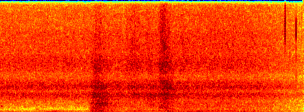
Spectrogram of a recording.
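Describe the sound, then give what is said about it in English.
A chunk of glacier ice calves and crashes down into water, giving a couple of broad, rushing splashes over a steady roar of surf and wind, with no voices; a recording used by scientists to track changes in glaciers. “We're going under a glacier, on top of a melting shelf of ice, and next to a falling hunk of glacier.”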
